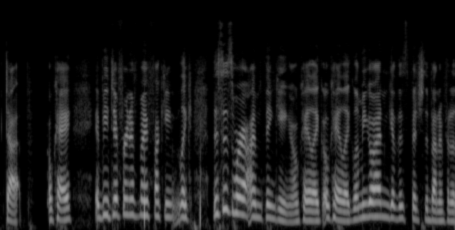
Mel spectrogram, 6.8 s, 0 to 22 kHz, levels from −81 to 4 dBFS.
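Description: At 2.17 to 2.19 s, just after "be different if", there's a loud pop, and another at 3.01 to 3.03 s, after "fucking like". Each is a single sharp click standing well above the speech, likely a voltage spike from a plug, switch or static, with the talking carrying on underneath.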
